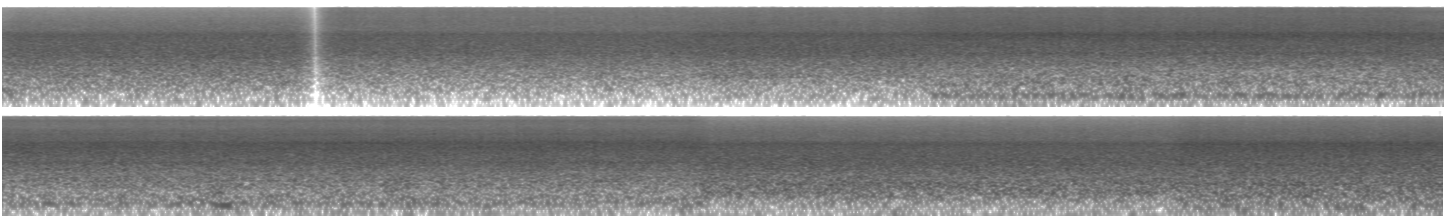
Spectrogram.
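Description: Rushing water of a small mountain waterfall cascading over rocks: a steady, even rush. It drops out for an instant about three seconds in.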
